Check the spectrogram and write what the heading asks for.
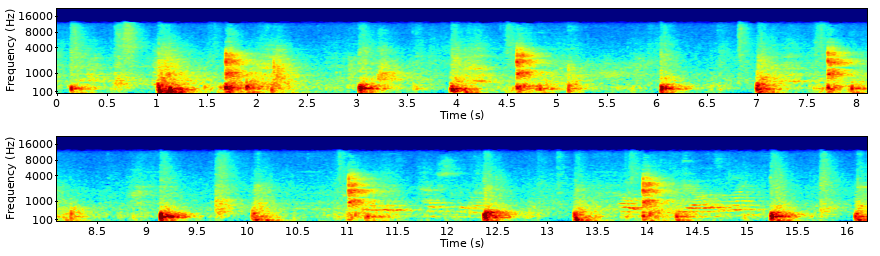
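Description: A person doing burpees on a hardwood floor: repeated thumps of hands and bare feet hitting and landing on the boards, about one a second in an uneven rhythm. Hard breathing comes between the thumps.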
